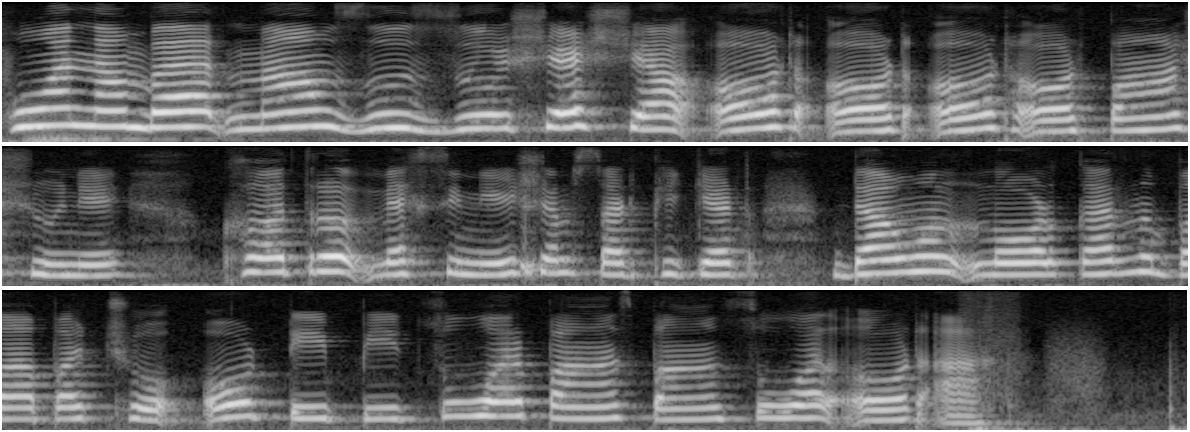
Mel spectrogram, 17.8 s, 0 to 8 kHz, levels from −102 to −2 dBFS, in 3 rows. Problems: none marked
